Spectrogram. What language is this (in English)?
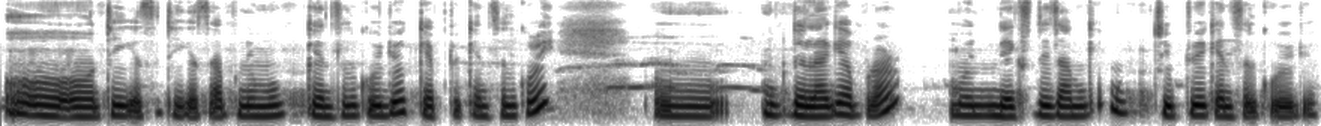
Assamese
